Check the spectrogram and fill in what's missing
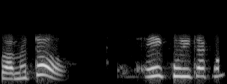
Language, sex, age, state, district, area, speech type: Bengali, female, 18-30, West Bengal, Alipurduar, rural, conversation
